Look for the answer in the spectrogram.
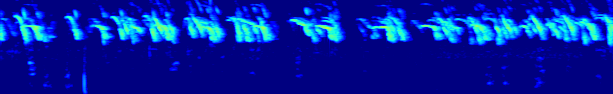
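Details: Desi chicks, brightly coloured rainbow baby chickens, peeping together: a dense, unbroken stream of high, thin downward-slurred cheeps overlapping from many birds, with a faint low thump near the start.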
